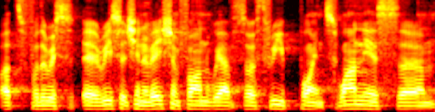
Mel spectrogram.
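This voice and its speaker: A man speaks with a Swedish accent and a very deep, low pitch. His intonation stays monotone and flat. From Sweden. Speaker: industry association representative. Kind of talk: conference panel talk. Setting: conference with audience. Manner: hesitant, with fillers and repetitions.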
